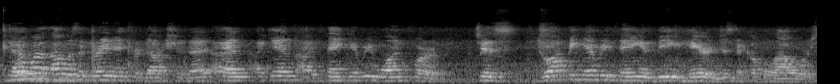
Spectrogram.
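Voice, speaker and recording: A high-pitched man is heard with audible room echo and noticeable background noise. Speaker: presenter. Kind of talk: business presentation. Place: meeting room. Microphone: camera far.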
